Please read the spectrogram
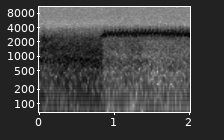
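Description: Stadium crowd noise, then, a little under a second in, a referee's whistle blowing one long high note that lasts just over a second, whistling the play dead after the tackle.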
